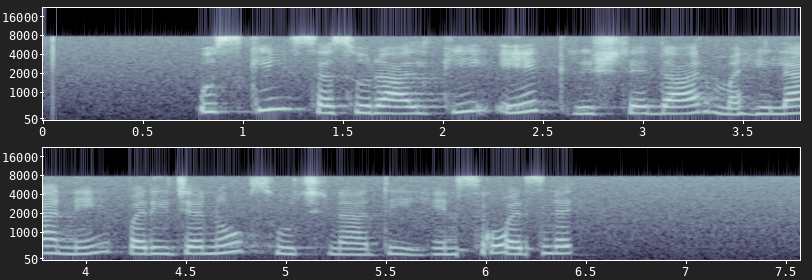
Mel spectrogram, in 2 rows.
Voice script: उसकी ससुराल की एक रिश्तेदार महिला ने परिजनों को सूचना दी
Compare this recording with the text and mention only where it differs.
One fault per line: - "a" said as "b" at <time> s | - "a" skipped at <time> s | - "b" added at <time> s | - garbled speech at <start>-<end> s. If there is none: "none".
- "को" skipped at 4.8 s
- garbled speech at 5.7-6.4 s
